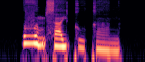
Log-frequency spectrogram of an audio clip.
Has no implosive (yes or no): yes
